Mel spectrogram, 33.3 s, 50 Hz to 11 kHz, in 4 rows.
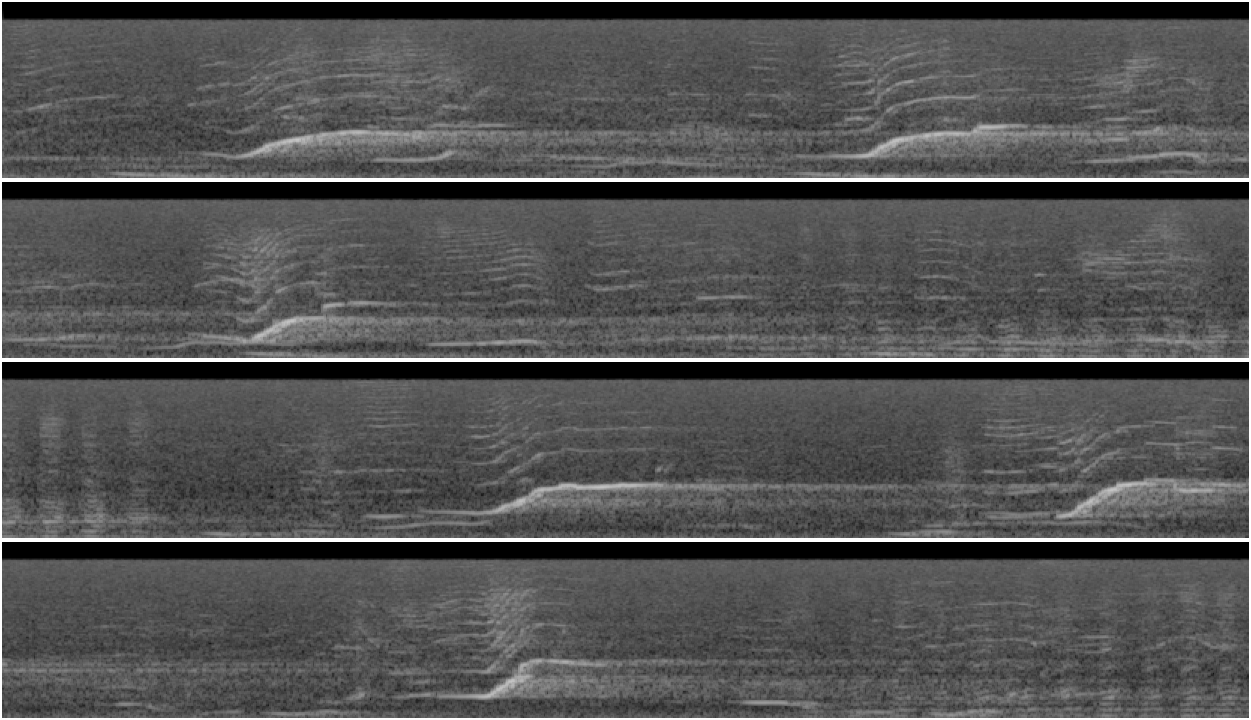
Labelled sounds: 0.0	3.4	humpback whale, 0.80 to 4.5 kHz
3.8	4.1	humpback whale, 1.6 to 1.8 kHz
5.1	7.8	humpback whale, 0.80 to 4.4 kHz
8.5	9.1	humpback whale, 1.3 to 1.7 kHz
9.6	11.0	humpback whale, 0.80 to 5.5 kHz
11.2	12.7	humpback whale, 1.3 to 4.3 kHz
12.9	14.1	humpback whale, 1.1 to 1.9 kHz
14.4	14.8	humpback whale, 1.1 to 3.7 kHz
15.4	16.3	humpback whale, 1.4 to 2.7 kHz
18.8	21.1	humpback whale, 0.80 to 7.1 kHz
23.1	24.9	humpback whale, 0.80 to 5.0 kHz
27.1	29.0	humpback whale, 0.80 to 7.0 kHz
30.0	33.2	humpback whale, 0.93 to 4.2 kHz

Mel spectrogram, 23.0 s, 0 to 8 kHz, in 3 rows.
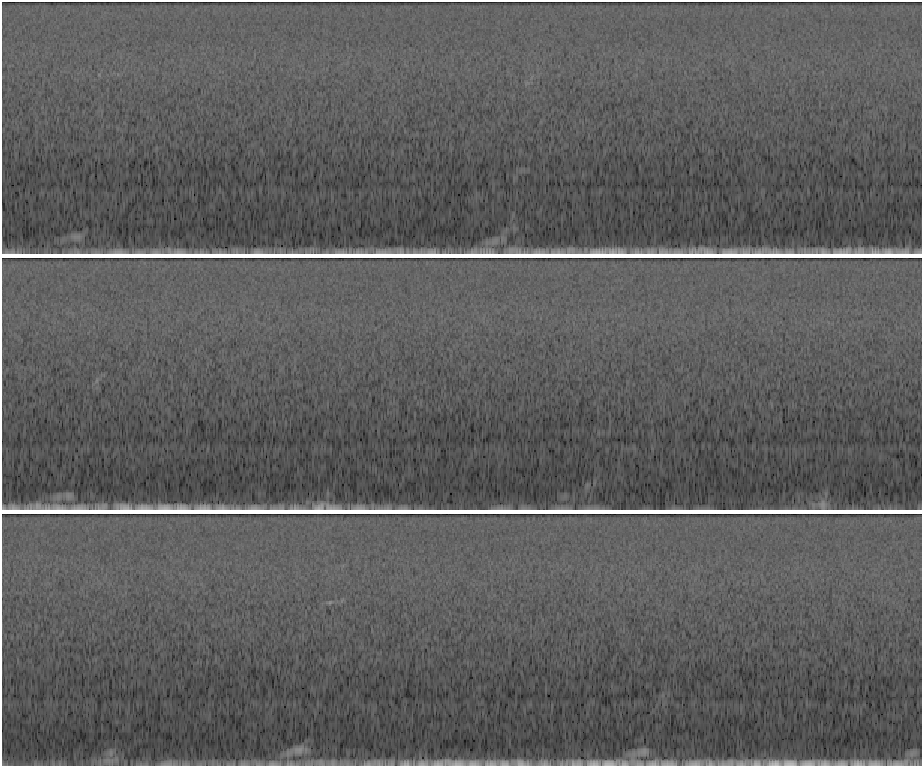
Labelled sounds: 18.0	18.2	humpback whale, 2.6 to 2.9 kHz

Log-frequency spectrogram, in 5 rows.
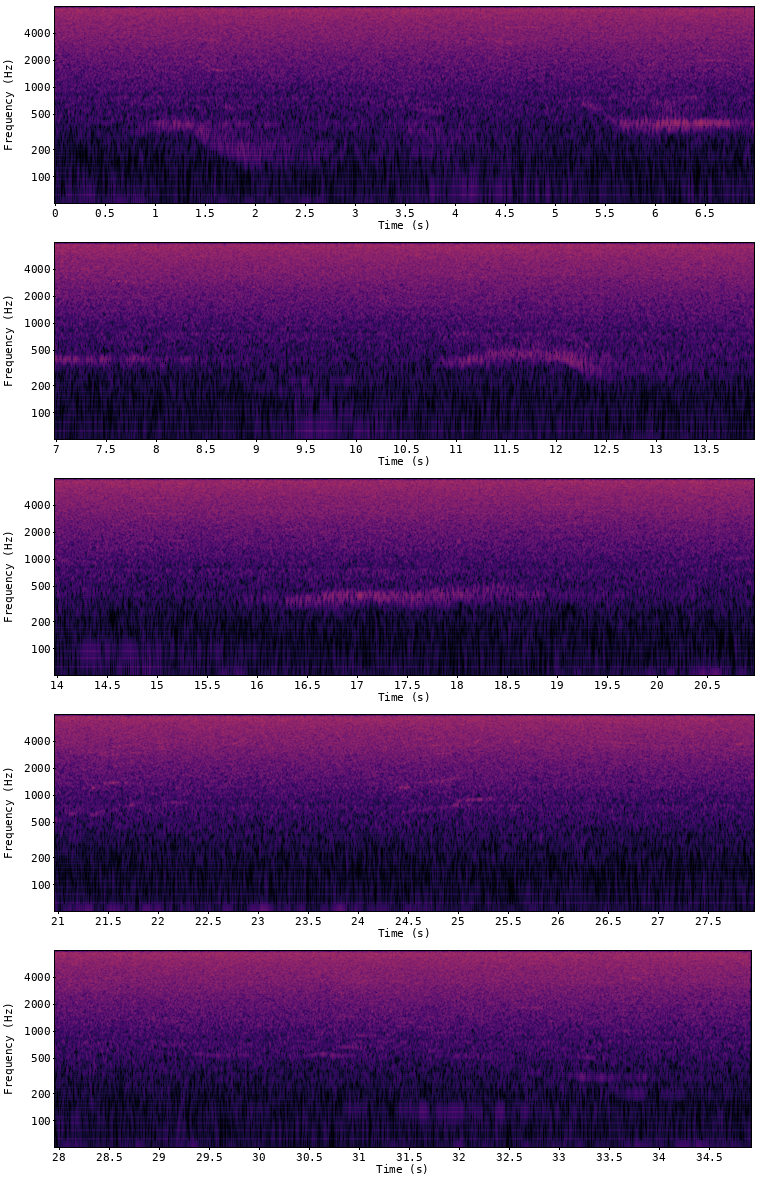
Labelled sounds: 24.7	25.3	humpback whale, 0.80 to 1.7 kHz

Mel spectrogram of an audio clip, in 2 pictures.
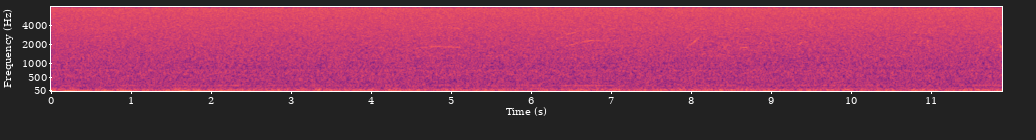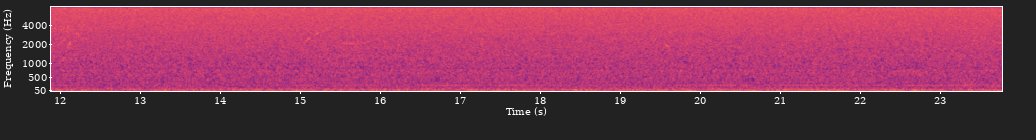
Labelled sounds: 4.7	5.1	killer whale, northern resident, 1.8 to 2.0 kHz
6.5	6.9	killer whale, northern resident, 2.0 to 2.4 kHz

